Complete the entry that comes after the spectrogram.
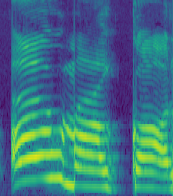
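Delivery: long, drawn-out dismay; retold shock. Driver retelling seeing her crashed car, drawn-out shock. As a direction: stretch out each word in mock horror.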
